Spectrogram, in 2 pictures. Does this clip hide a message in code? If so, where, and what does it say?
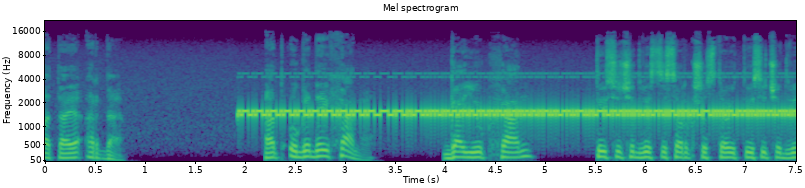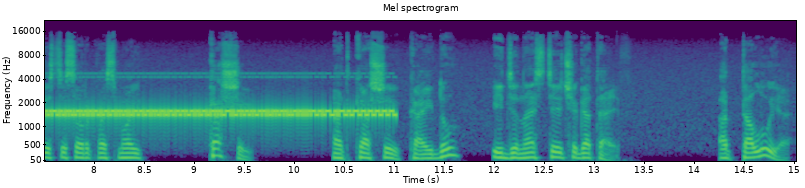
Yes: NAVTEX (SITOR-B), 100 baud, 170 Hz shift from 1.9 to 11.0 s, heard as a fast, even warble, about 1500 Hz centre. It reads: ZCZC UE72 FORECAST: WIND E 5 TO 6. SEA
